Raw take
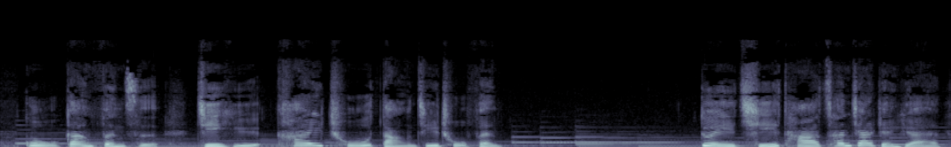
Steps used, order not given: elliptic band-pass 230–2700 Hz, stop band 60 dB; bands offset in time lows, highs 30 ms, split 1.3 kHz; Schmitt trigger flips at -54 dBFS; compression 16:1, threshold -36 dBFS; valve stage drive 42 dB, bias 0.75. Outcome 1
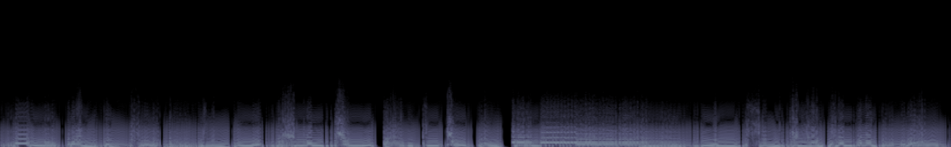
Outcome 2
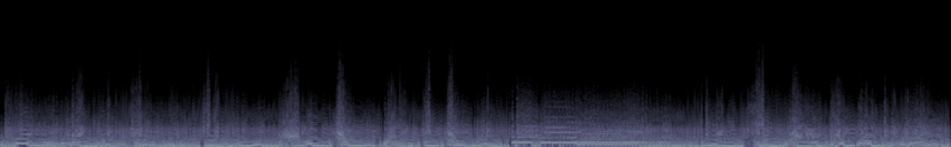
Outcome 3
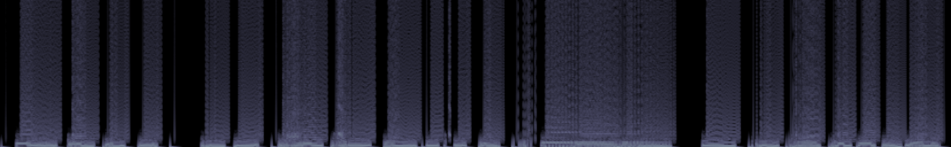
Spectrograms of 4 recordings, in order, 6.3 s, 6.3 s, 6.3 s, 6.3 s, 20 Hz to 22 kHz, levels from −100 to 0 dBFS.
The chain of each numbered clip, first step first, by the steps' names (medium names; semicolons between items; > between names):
bands offset in time > compression > Schmitt trigger > elliptic band-pass > valve stage; Schmitt trigger > elliptic band-pass > compression > bands offset in time > valve stage; compression > elliptic band-pass > valve stage > Schmitt trigger > bands offset in time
